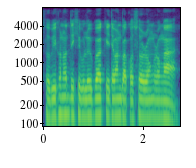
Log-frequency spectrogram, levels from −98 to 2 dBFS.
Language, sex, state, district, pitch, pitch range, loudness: Assamese, male, Assam, Hailakandi, 130 Hz, 125-130 Hz, -17 LUFS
